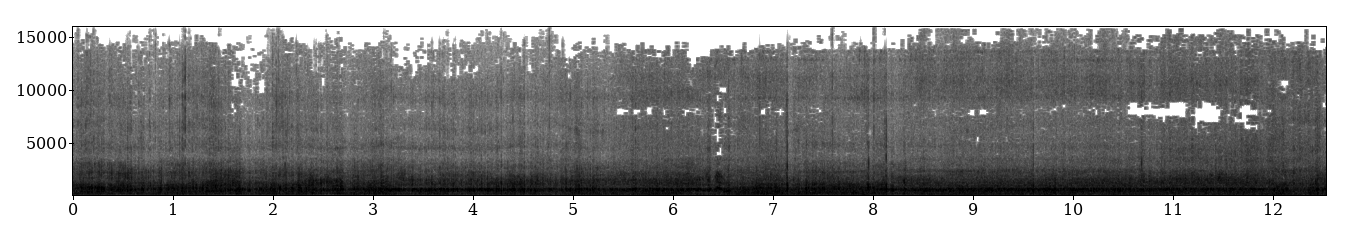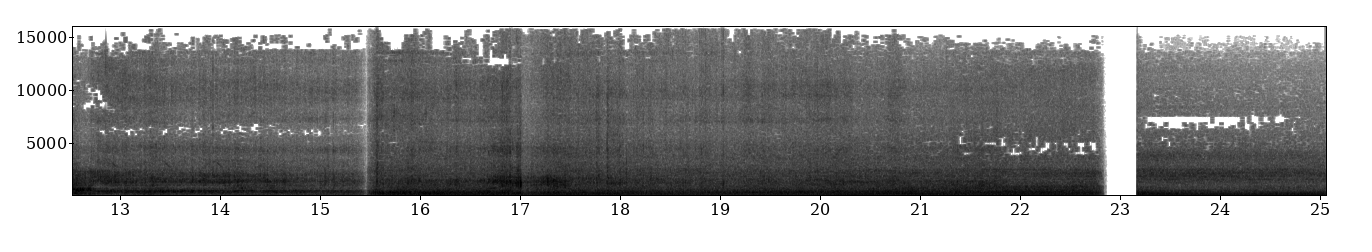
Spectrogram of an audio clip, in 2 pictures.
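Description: Skateboard wheels rolling fast on rough asphalt down a hill: a dense, steady rumble. About halfway through, the sound cuts to a quieter steady hum with several even tones, briefly dropping out near the end.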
